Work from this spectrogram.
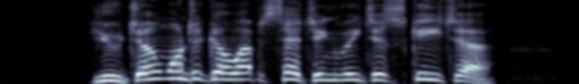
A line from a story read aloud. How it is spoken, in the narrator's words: said Ron nervously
